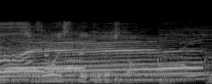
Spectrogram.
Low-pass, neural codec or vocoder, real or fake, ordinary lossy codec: none; none; real; none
